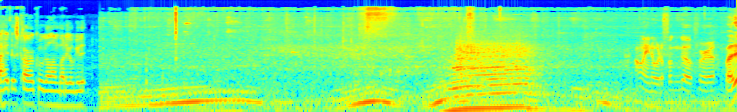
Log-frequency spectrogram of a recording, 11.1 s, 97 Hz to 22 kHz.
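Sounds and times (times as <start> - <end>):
car engine revving: 1.4 - 11.0.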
